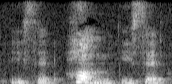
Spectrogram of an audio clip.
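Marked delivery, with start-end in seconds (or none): 0.6-1.1 loud, booming giant chant; one loud, falling giant call; hungry giant. A narrator's reading. Giant's chant turned jolly.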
